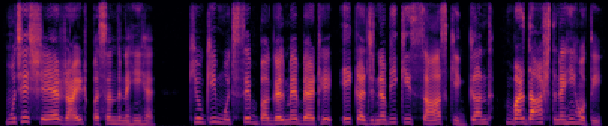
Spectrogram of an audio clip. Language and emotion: Hindi, disgusted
